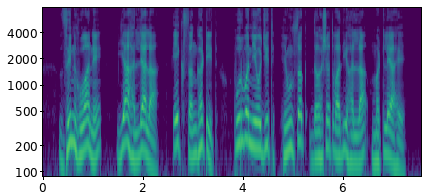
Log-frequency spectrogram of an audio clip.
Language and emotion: Marathi, neutral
